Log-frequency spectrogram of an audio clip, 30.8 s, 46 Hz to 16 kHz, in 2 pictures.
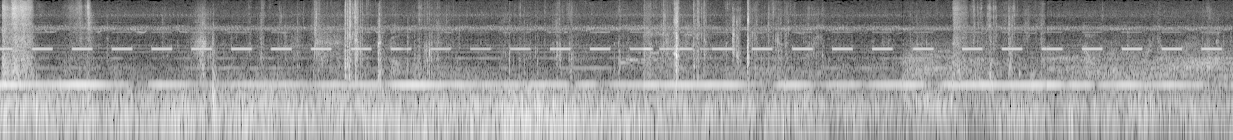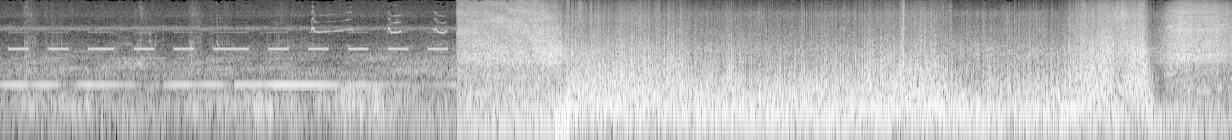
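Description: Low rumble of a stationary car with a steady, slightly pulsing electronic tone over it. About 21 seconds in, it switches to loud rushing wind and road noise through the open car window as the car drives at speed.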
